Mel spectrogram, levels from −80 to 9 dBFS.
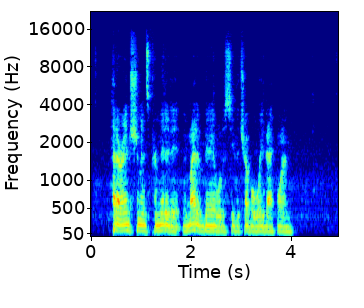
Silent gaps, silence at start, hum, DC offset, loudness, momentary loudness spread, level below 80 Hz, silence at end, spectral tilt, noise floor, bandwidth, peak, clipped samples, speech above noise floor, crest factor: none; 0.4 s; none; under 0.1%; -23 LUFS; 10 LU; -48 dBFS; 0.9 s; -5.5 dB/octave; -57 dBFS; 15 kHz; -4 dBFS; under 0.1%; 35 dB; 20 dB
